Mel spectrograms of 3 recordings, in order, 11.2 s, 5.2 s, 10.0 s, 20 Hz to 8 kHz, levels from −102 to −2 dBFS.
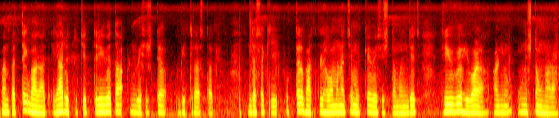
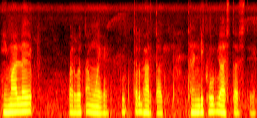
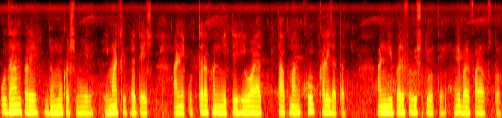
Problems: constant background noise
